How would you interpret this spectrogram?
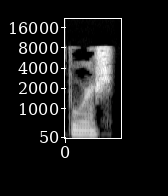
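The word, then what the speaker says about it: borș: an ingredient for soups such as boars pronounced boorish pickles and other dishes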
